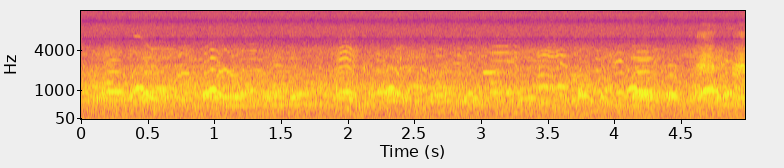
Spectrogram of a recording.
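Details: Swans on a lake in fog, recorded December 20, 2016; a constant chorus of honking from many birds, with short bugle-like notes popping out roughly every second above the crowd.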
